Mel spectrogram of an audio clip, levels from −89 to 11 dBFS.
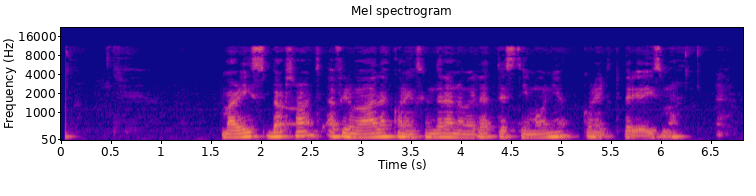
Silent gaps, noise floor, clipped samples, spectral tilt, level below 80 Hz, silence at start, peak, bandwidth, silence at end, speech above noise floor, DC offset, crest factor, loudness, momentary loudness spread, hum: none; -66 dBFS; under 0.1%; -6.5 dB/octave; -58 dBFS; 0.05 s; -8 dBFS; 11.5 kHz; 0.2 s; 43 dB; under 0.1%; 16 dB; -24 LUFS; 8 LU; none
